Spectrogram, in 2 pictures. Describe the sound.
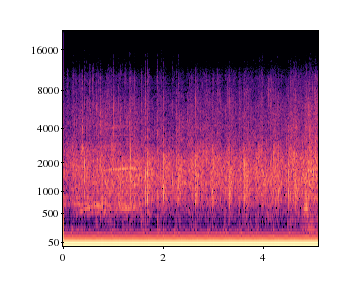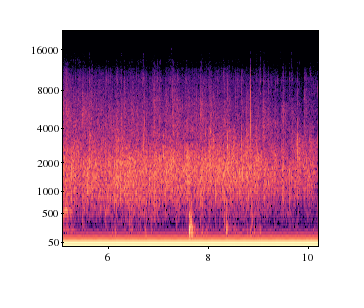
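An audience applauds to welcome a guest speaker, with dense, sustained clapping throughout and a few voices mixed in.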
